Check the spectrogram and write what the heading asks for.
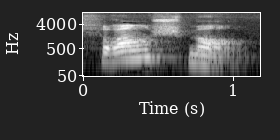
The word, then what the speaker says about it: franchement: commodément, gentiment, brièvement, absolument, franchement. Да, будьте внимательны также к особенности прочтения наречий. Так мы не говорим longuement, мы говорим longuement. И здесь также будет franchement. «Э» не читается и выпадает. Franchement.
